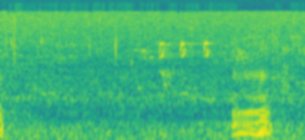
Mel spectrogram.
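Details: Canada geese feeding on grass at the water's edge, around an unattended camera: after quiet low rumble, a single short nasal honk near the end.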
